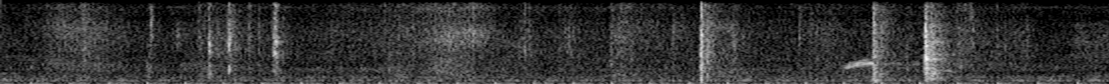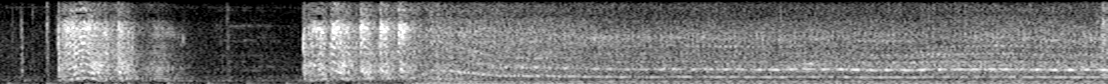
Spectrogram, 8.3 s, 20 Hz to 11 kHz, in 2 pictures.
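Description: A BMW K1600 bagger motorcycle engine cranks and fires up close by, then settles into a loud, steady idle after a stretch of quieter rhythmic ticking.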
